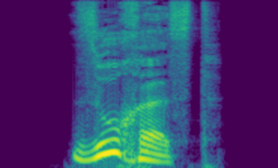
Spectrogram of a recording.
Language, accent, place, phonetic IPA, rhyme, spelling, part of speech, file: German, Germany, Berlin, [ˈzuːxəst], -uːxəst, suchest, verb, De-suchest.ogg
- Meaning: second-person singular subjunctive I of suchen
